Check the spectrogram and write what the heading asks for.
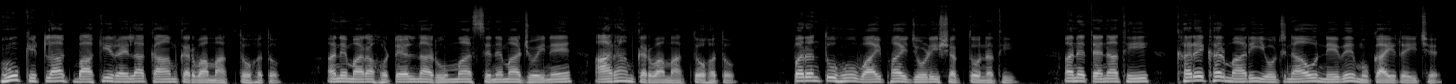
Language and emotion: Gujarati, sad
